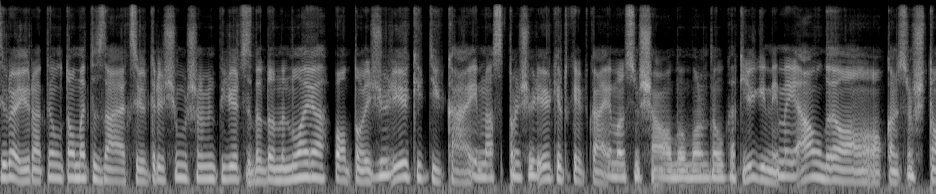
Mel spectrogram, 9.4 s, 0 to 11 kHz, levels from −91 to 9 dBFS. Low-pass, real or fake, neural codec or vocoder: 9.9 kHz; fake; autoencoder, 22.05 kHz, a latent of 192 numbers a frame, VITS, trained on many speakers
